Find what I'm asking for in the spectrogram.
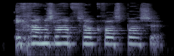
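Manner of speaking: high, loud, gleeful announcement; excited child shout. A narrator's reading.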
